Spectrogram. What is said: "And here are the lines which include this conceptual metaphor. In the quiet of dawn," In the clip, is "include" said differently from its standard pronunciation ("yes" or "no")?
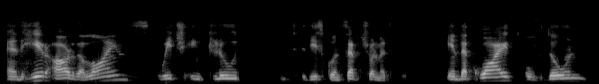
no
